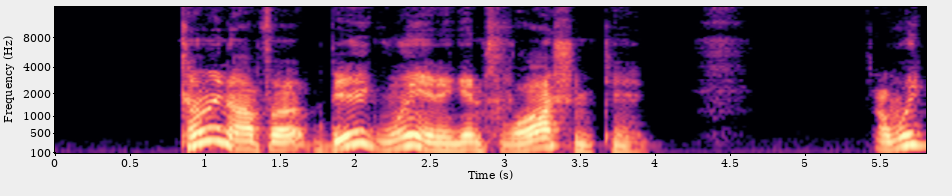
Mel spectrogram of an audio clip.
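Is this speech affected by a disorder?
Yes: cerebral palsy.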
